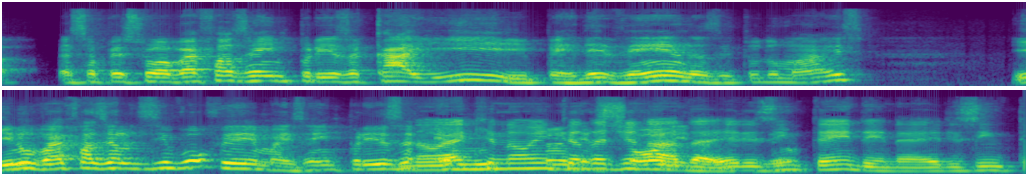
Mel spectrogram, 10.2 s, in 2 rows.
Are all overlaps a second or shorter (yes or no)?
no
